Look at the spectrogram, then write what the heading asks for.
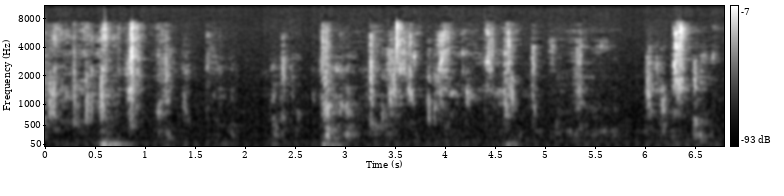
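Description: Faint chewing of fried chicken, with irregular small crunches and wet mouth clicks.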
